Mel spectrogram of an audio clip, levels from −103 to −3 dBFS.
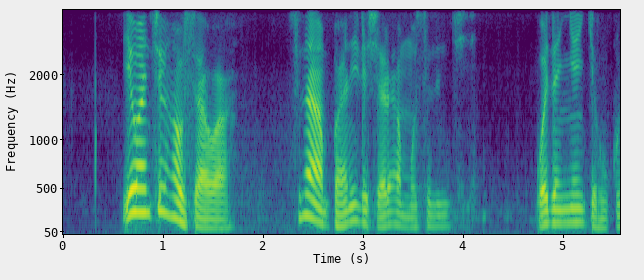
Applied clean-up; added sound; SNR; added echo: neural separator model SepFormer DNS4.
